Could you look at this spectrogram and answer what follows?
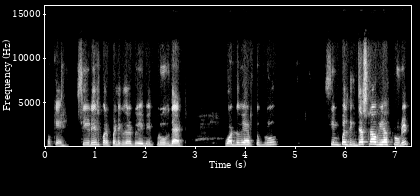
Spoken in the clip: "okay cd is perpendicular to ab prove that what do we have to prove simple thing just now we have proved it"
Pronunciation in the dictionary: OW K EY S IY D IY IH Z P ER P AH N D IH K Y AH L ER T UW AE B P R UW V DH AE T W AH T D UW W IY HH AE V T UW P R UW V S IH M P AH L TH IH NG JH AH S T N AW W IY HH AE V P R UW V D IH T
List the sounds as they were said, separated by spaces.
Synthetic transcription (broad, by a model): OW K EY S IY D IY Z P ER P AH N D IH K Y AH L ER T UW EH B P R UW V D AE T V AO T D UW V IY HH AE V T UW P R UW V S IH M P AH L T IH NG JH AH S T N AW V IY HH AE V P R UW V D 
